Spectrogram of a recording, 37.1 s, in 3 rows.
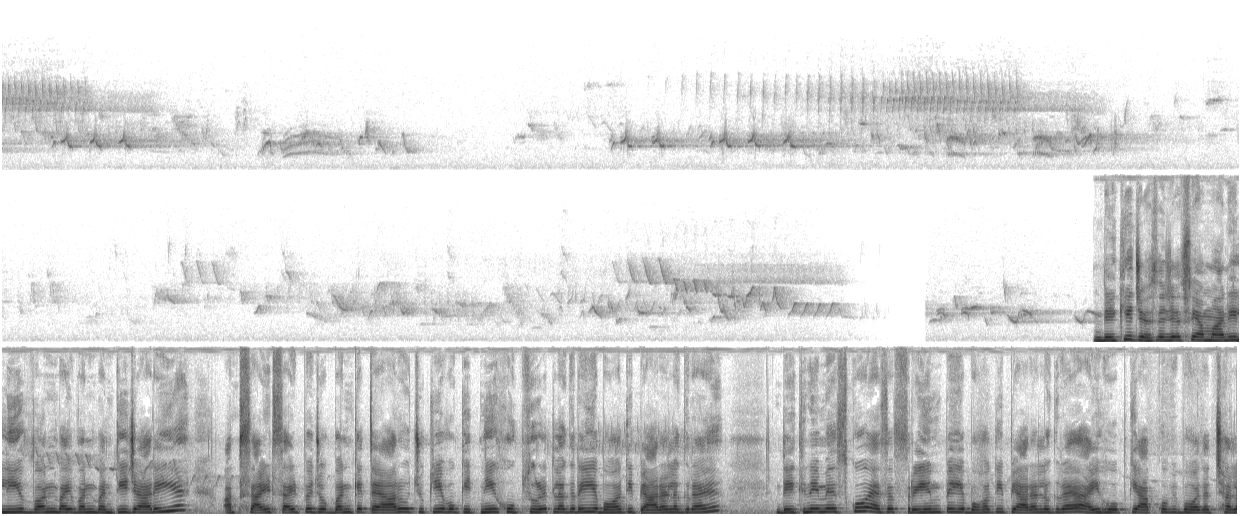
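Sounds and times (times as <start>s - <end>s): small birds chirping: 0.0s - 4.2s, 5.1s - 37.0s.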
